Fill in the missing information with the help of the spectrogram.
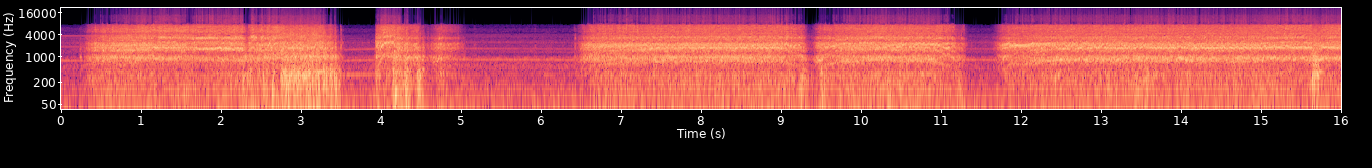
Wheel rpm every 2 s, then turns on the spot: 80, 180, 50, 100, 170, 130, 180, 220.
none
